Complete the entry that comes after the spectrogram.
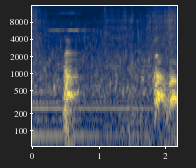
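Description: A dog, said to have run over from a neighbouring village, barks twice, two short, mid-pitched woofs spaced over a second apart, with no talking, only a faint steady hum underneath.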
